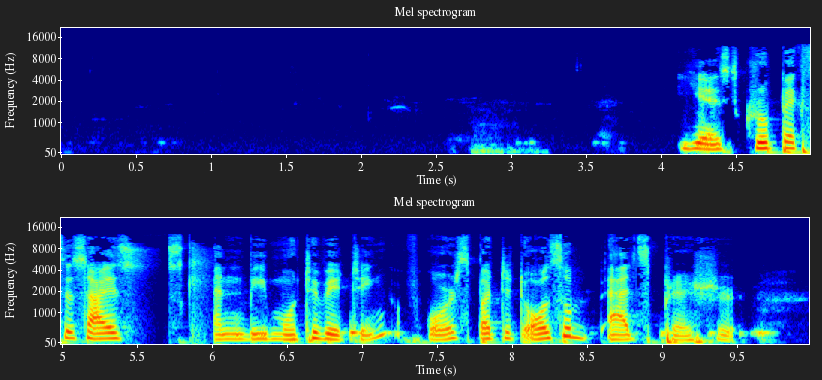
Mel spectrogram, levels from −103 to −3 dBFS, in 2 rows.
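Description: At 5.43 s a call audio freeze begins and lasts until 5.73 s. The last sound is stretched into a fading buzz or hiss that ends in about 80 ms of silence, then playback resumes where it left off, roughly 280 ms late with nothing lost. This is likely a delivery stall that drained the jitter buffer. From 5.87 to 6.03 s, just before "be motivating of course", a burst of packet loss removes about 140 ms. The receiver bridges it by continuing the last sound and fading it down, and the audio picks up further on with that stretch missing. The Opus call path limits the band to about 12 kHz throughout.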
